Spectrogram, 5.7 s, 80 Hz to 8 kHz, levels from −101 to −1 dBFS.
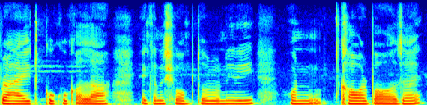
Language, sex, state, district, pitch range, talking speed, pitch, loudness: Bengali, female, Tripura, West Tripura, 205-225 Hz, 95 wpm, 215 Hz, -17 LUFS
